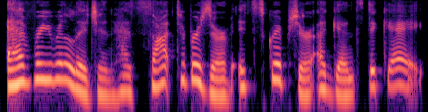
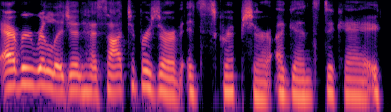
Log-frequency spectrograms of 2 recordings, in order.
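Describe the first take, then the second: First: It is read in a put-on Scientology presenter voice. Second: It is read in the speaker's normal voice.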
